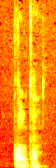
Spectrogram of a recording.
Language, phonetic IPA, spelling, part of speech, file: Polish, [ˈpɔlka], polka, noun, LL-Q809 (pol)-polka.wav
